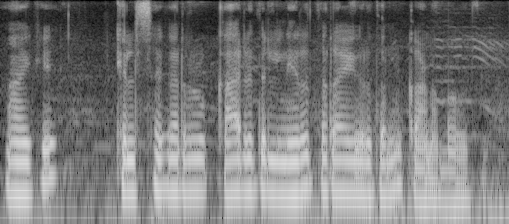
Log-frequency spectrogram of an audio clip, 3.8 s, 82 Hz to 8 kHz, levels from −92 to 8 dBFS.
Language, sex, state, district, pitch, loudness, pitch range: Kannada, male, Karnataka, Koppal, 150 Hz, -15 LUFS, 100-155 Hz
